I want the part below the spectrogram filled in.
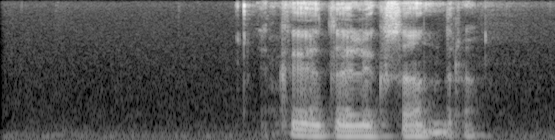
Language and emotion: Russian, neutral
